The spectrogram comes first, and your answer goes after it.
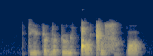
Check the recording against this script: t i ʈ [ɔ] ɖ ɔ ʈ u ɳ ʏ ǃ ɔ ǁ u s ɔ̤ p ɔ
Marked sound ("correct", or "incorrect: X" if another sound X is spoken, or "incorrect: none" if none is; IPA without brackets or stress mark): correct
